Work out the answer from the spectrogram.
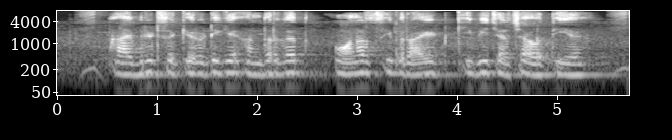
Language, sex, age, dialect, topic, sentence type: Hindi, male, 18-24, Hindustani Malvi Khadi Boli, banking, statement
